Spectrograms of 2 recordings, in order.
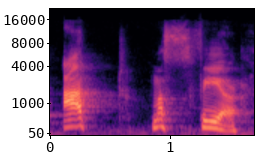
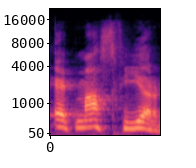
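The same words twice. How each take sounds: First: Atmosphere said slowly as ætməsfiər; correct pronunciation. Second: Atmosphere said with a flat a as eitmasfiər; wrong pronunciation demo. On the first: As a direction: model atmosphere with a clear short a. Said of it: "This is atmosphere". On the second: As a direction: Atmosphere mispronounced the common Indian way. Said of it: "No, this is not atmosphere". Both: Shown as a demonstration.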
